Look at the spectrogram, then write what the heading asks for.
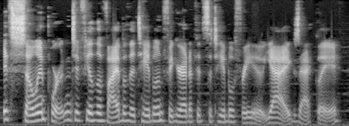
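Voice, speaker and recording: A woman's voice: fairly low pitch, expressive, fast, fairly bright tone, faint music behind. A woman hosting a livestream, talking casually and emphatically with plenty of swearing as she rants and chats with commenters. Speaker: livestream host.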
